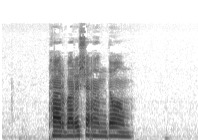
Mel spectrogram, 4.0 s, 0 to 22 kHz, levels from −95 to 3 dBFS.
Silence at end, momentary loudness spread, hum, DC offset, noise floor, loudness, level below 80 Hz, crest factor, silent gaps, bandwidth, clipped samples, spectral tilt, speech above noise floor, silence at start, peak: 1.35 s; 10 LU; none; under 0.1%; -71 dBFS; -17 LUFS; -54 dBFS; 20 dB; none; 11.5 kHz; under 0.1%; -5 dB/octave; 55 dB; 1 s; 0 dBFS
